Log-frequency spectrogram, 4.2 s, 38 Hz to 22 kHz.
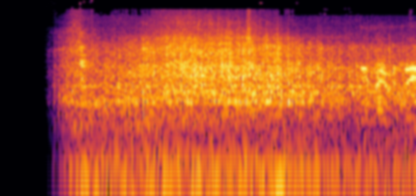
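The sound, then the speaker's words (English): A prison transport bus, the Eastern Area bus carrying 33 inmates, idles at the receiving area with a steady, loud low rumble and broad mechanical hiss, starting abruptly after a brief silence and holding constant for about four seconds. “Be advised we have the Eastern Area bus with 33 inmates.”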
